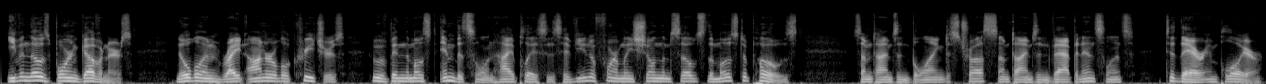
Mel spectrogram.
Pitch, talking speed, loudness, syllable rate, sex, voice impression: 125 Hz, 170 wpm, -21 LUFS, 4.8 syllables/s, male, masculine, adult-like, tensed, powerful, slightly bright, slightly clear, cool, intellectual, calm, friendly, wild, lively, light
